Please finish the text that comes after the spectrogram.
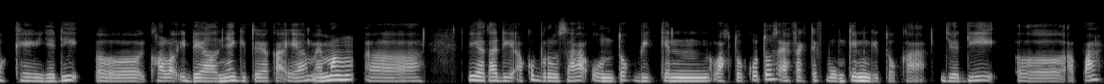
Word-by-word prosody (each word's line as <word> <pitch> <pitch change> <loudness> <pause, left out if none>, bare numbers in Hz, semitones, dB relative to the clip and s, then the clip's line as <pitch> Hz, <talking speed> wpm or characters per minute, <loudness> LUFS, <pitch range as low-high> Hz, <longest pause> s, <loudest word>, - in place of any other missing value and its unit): Oke, 170 -3 -3
jadi, 185 +5 0
eee, 150 -2 -1
kalo 165 -1 +2
idealnya 155 -1 +1
gitu 170 -1 -6
ya - - -1
Kak - - 0
ya, 165 0 0
memang, 210 +6 +6
eee, 160 -1 -2 0.6
iya 190 -2 +6
tadi, 170 -1 +1
aku 170 +6 -3
berusaha 170 0 0
untuk 165 +4 0
bikin 160 0 -1 0.4
waktuku 170 +3 -2
tuh 230 +1 +1
seefektif 175 0 -2
mungkin 160 +1 +3
gitu 145 -1 -7
Kak, 150 - -6
jadi, 175 +4 -2
eee, 145 -2 -4
apa, 205 +5 -1
165 Hz, 140 wpm, -22 LUFS, 155-180 Hz, 0.6 s, memang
